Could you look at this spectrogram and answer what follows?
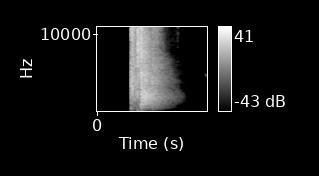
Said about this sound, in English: I'm going to cut that portion. Everybody clap.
